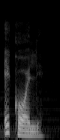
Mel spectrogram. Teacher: A palavra para escola se diz école. O som para no L. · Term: E mudo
